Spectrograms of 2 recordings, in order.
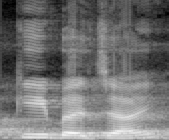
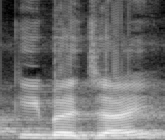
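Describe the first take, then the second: No difference in how they are said.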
